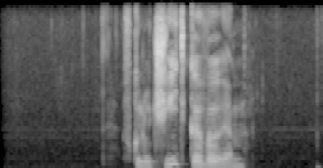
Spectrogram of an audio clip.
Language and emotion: Russian, neutral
